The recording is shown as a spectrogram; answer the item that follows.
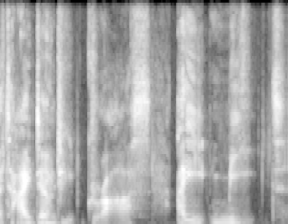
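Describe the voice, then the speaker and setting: A man puts on a character voice at a fairly high pitch. He speaks very slowly. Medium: read story.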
